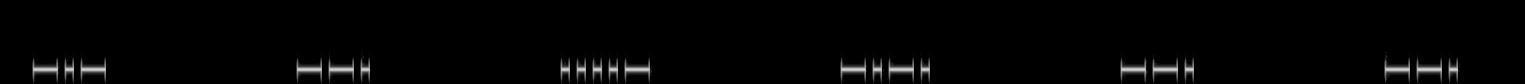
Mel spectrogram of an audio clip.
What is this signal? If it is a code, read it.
Morse code, heard as a keyed tone, about 15 wpm, spaced as for 4 wpm, 700 Hz. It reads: KG4CGG
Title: USA Call Signs - 8x Character Spacing - 15wpm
